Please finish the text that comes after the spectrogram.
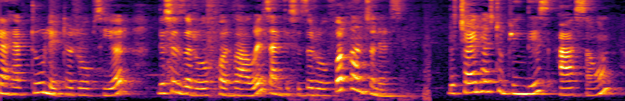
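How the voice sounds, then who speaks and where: A woman's voice: fairly high pitch, darkish tone, a little hiss or hum. A woman teaching preschool phonics, patiently explaining activities and stretching out letter sounds for children to repeat. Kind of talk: instructional phonics demonstration. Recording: echoey room.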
